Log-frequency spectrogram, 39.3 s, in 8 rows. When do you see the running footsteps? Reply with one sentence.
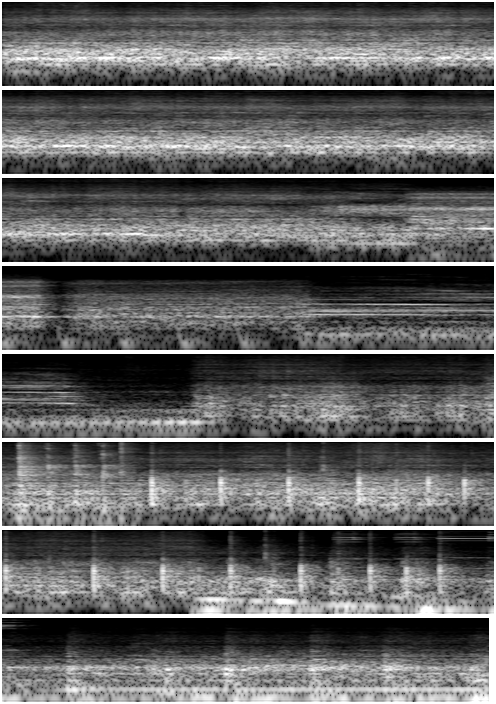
You can hear the running footsteps from 24.5 to 34.2 s.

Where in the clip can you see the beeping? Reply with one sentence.
The beeping can be heard from 32.8 to 34.6 s.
